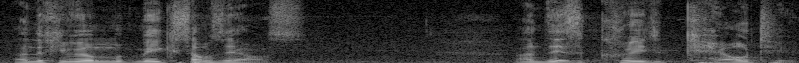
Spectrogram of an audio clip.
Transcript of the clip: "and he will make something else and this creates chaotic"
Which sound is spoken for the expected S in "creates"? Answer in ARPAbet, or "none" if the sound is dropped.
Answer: none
